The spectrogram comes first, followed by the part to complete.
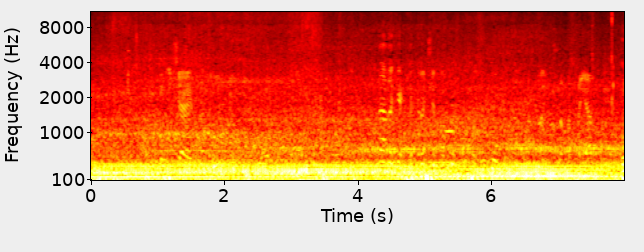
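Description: Mazda RX-8's supercharged rotary engine idling steadily while warm.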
